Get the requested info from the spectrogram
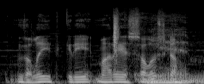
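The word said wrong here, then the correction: Žaliūkas: Zaliuskas. – I'll let you away with the mispronunciation. Zaliuskas.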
